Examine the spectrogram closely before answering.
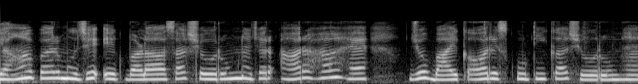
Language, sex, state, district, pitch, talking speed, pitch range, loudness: Hindi, female, Bihar, West Champaran, 255 Hz, 170 wpm, 235-275 Hz, -13 LUFS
